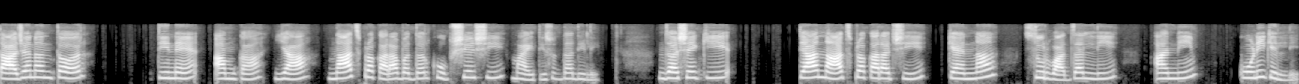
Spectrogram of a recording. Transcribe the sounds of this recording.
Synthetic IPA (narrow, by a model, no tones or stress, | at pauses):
t̪ad͡ʑenənt̪əɾ | t̪ine | amkaja | nat͡spɾəkaɾabəd̪ːəlkʰubɕiəɕimaɦit̪isud̪ʱːad̪ili | d͡zəɕẽki | t̪janat͡spɾəkaɾat͡ɕi | kɛnːa | suɾʋat̪̚d͡zalːi | ani | koɽ̃iːkelːḭ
